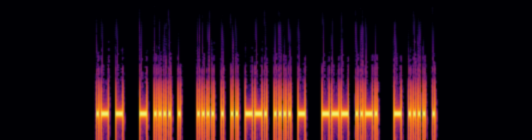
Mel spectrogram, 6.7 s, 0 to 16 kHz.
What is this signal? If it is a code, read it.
Morse code, heard as a keyed tone, about 40 wpm, 700 Hz. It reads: AT THE HEIGHT OF THE
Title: Sets of 5 Words 40wpm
